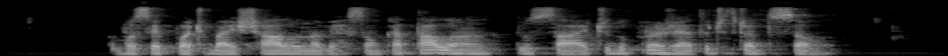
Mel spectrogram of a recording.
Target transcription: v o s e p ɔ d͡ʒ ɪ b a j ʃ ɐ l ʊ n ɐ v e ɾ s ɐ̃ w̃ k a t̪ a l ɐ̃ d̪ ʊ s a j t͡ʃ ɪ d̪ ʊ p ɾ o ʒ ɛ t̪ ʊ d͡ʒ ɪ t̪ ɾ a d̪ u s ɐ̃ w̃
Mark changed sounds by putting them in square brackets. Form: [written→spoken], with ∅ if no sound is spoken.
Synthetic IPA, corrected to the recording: v o s e p ɔ d͡ʒ ɪ b a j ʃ [ɐ→a] l ʊ n ɐ v e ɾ s ɐ̃ w̃ k a t̪ a l ɐ̃ d̪ ʊ s a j t͡ʃ ɪ d̪ ʊ p ɾ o ʒ ɛ t̪ ʊ d͡ʒ ɪ t̪ ɾ a d̪ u s ɐ̃ w̃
